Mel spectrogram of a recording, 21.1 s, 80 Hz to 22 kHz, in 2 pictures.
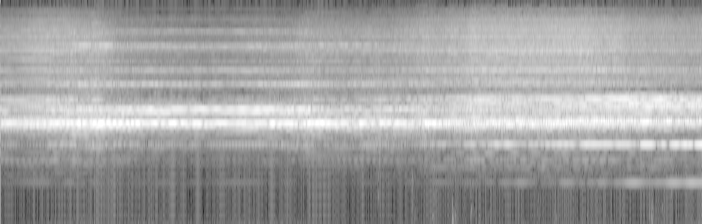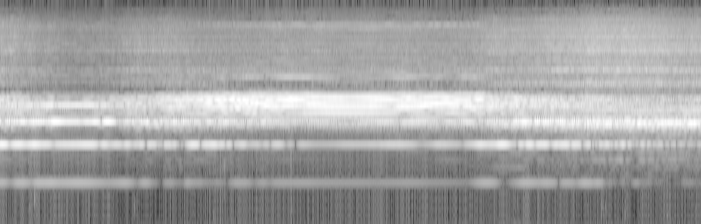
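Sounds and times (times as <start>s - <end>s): low fire alarm horn tone: 7.1s - 21.0s.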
